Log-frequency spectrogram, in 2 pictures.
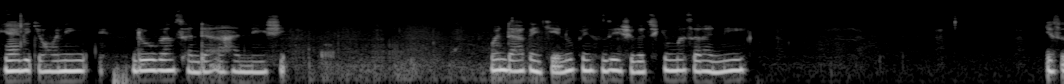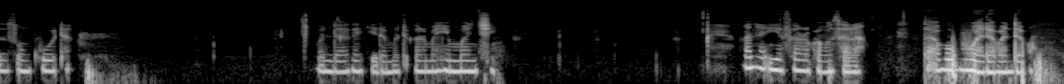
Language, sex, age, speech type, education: Hausa, female, 15-29, spontaneous, tertiary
